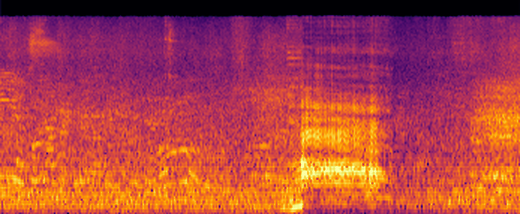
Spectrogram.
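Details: A goat gives a single wavering, nasal bleat over a murmur of background voices; the owner wonders whether it has a cold.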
